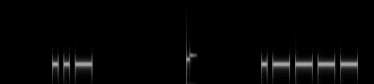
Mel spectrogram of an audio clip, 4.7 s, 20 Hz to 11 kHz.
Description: Morse code, heard as a keyed tone, about 17 wpm, 700 Hz. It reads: U 1
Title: Single Letter-Number 17wpm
